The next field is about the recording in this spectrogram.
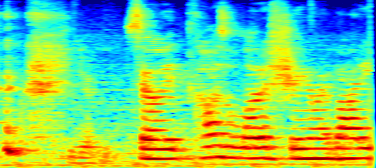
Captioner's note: chuckles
